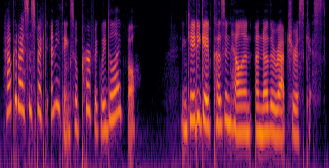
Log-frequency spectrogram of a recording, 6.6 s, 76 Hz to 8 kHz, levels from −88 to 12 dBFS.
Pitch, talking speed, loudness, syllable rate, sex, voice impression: 265 Hz, 145 wpm, -19 LUFS, 5.6 syllables/s, female, feminine, adult-like, slightly relaxed, bright, soft, slightly muffled, slightly raspy, friendly, reassuring, unique, lively, kind, slightly modest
